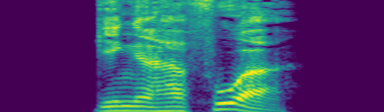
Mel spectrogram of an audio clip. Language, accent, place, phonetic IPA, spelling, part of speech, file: German, Germany, Berlin, [ˌɡɪŋə hɛɐ̯ˈfoːɐ̯], ginge hervor, verb, De-ginge hervor.ogg
- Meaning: first/third-person singular subjunctive II of hervorgehen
